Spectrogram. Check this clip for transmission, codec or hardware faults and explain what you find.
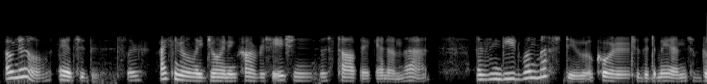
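Two faults are present: narrowband iLBC coding throughout, and three dropouts concealed by the decoder.

iLBC codec, whole clip: speech sits in a 300 Hz to 3.6 kHz band and sounds rough and synthetic, which fits 30 ms frames at 13.33 kbps. A spectrogram shows an empty band above 4 kHz.

Lost iLBC frames at 0.92–1.18 s (240 ms), 3.00–3.21 s (210 ms) and 6.17–6.30 s (120 ms): the decoder repeats the last pitch cycle with added noise, producing a held, buzzy vowel that fades before speech snaps back. On a spectrogram, the harmonics stay flat and smear. In the waveform, the repeated cycles shrink in amplitude.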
